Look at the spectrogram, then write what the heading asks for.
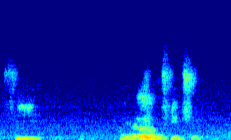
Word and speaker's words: ki: lip service to the idea of Chi, or as Japanese pronounce it, Ki, they really don't teach it.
